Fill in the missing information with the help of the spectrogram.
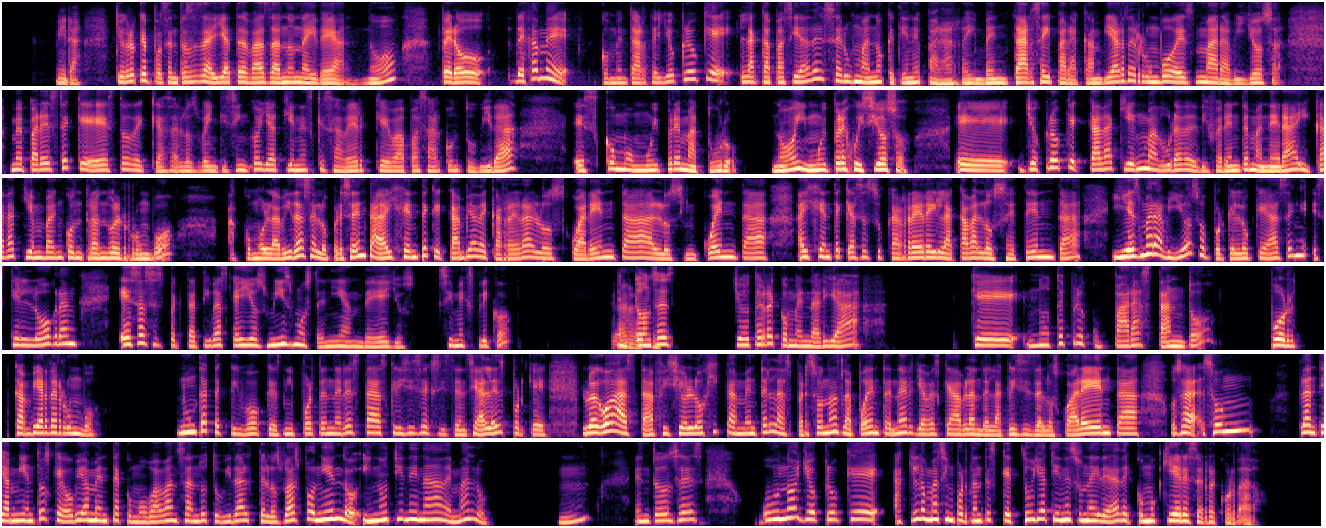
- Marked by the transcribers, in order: none
- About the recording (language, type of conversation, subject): Spanish, advice, ¿Cómo puedo saber si mi vida tiene un propósito significativo?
